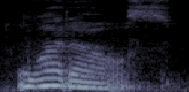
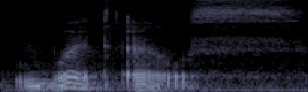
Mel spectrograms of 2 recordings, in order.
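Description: First: Said in the usual way. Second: Whispered. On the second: Real, not acted. Musing aloud, hushed.

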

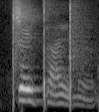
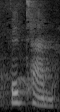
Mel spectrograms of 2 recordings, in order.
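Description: First: "Bedtimer" louder, each syllable made clear; sounded out for counting. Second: Said in the usual way. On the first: Shown as a demonstration. Child teacher repeating a trickier word, louder and clearer syllables. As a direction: firmly spell out the beats of "Bedtimer". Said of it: "Let's see it". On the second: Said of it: "This is the word".

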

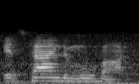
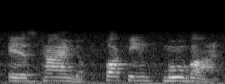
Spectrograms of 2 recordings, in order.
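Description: First: Said in the usual way. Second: Each word spelled out, hitting "fucking move on"; emphatic repeat. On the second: Real, not acted. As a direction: lean hard on "fucking move on", fed up.

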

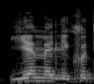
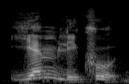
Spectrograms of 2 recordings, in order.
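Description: First: "Yemeliku" with an extra E after M; wrong reading. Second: "Yemliku" with M running straight into L; no vowel after M in "Yemliku"; correct reading. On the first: Teacher rules out an option, showing the wrong reading. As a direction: put a vowel between M and L in "Yemeliku". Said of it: "diye okumadık arkadaşlar". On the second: Teacher confirms the answer, showing the correct reading. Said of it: "diye okuduk". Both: Shown as a demonstration.

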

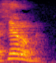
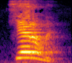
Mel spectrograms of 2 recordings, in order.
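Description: First: Said in the usual way. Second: Χαίρομαι said again much louder and higher; χαίρομαι, loud and higher, falling at the end; emphatic repeat. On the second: Real, not acted.

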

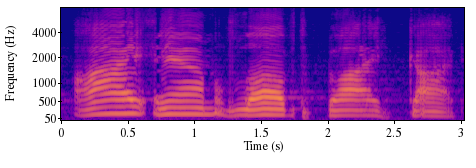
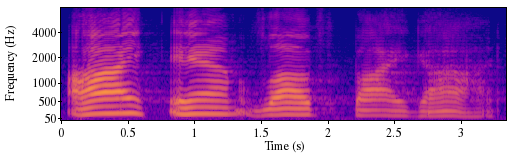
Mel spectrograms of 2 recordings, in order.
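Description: First: Each word slow and deliberate; a pastor leading the room in a slow confession; slow recitation. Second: Slow, deliberate, each word weighed; slow recitation together. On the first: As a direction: say it slowly so all can follow. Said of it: "Let's just say this together". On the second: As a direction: repeat it slowly with everyone. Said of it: "Can you say it with me?". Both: Shown as a demonstration.

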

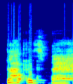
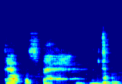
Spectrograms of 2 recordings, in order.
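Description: First: Said in the usual way. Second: Slow whispered "That was bad.". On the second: Shown as a demonstration. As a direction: breathe it out as a whisper, slowly. Repeats the line as a whisper.

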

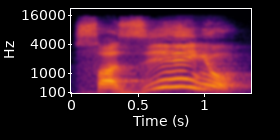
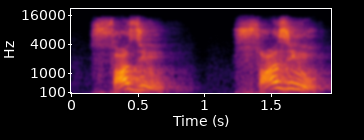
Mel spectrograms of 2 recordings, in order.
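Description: First: "Sozinho" with ZI stretched long and slow; stress on ZI. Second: "Sozinho" with the first syllable SO punched; wrong stress on SO. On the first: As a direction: drag out the ZI in "Sozinho". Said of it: "a sílaba tônica é o zi". ("Sozinho" com o ZI bem alongado) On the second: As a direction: test "Sozinho" stressed on SO, as a mistake. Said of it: "Como você pronuncia aquela palavra?". ("Sozinho" com a tônica errada no SO) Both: Shown as a demonstration.

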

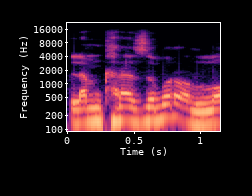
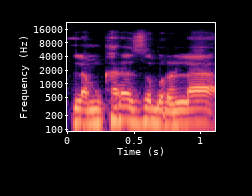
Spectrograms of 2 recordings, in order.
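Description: First: Heavy, rounded "ল" with an o-like vowel; thick lam. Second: Light "লা" with an open a; thin lam. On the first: Teacher spells out the heavy lam, "ল" said thick. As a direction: say "ল" full and dark, as in Allah after a fatha. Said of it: "এই লামকে ল অর্থাৎ মোটা করে পড়িতে হয়". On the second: Teacher spells out the lam after kasra, "লা" said thin. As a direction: say "লা" thin and clear, without rounding. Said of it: "এই লামকে লা অর্থাৎ পাতলাভাবে পড়তে হবে". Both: Shown as a demonstration.

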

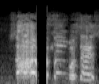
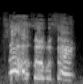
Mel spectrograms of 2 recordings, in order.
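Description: First: Super Saiyan squealed very high; high-pitched sarcastic shout-out; mock squeal shout-out. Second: Loud jeering shout of Super Saiyan; loud mock hype call. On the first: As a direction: flip the shout-out up into a shrieking jeer. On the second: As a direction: belt the shout-out like a sarcastic hype man. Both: Mocking shout-out chant.

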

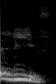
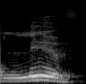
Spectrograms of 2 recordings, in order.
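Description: First: "live" said "liv", short i sound; "live" with a plain i vowel; "live" with a pure i. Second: "live" said "lev", the i moving toward E; "live" with an E-like vowel. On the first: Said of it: "Não é live". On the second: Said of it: "é live". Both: Shown as a demonstration.

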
